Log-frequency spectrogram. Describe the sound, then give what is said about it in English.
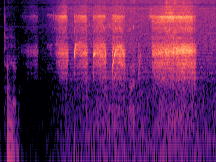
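A coyote lip squeak call: a run of shrill, nasal squeaks, four or five short bursts followed by one longer drawn-out squeal. A brief voice sounds just before them. “It's called the lip squeak of a coyote.”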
